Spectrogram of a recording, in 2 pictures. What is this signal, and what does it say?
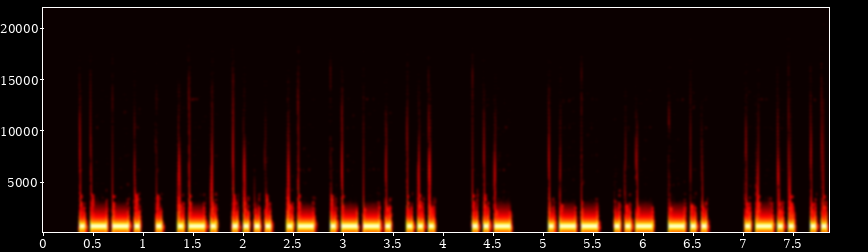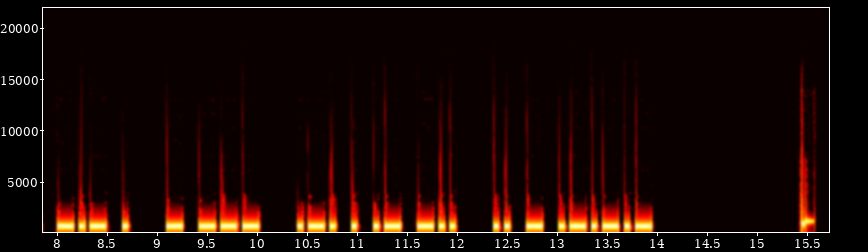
Morse code, heard as a keyed tone, about 22 wpm, 700 Hz. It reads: PERHAPS U WUD LIKE TO READ IT.
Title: Sentences from Top 500 Words and Abbreviations 22wpm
